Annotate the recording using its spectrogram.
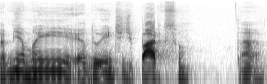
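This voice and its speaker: The recording is very clean, with a silent background. A man speaks at a medium pitch and moderate pace in a monotone, flat intonation. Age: 60s. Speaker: family caregiver. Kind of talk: testimony.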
